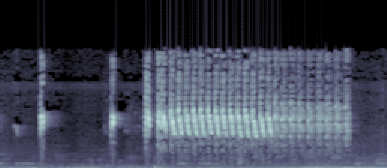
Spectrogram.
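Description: Crimson Sunbird: two sharp, very high chips, then a fast, thin, metallic trill of about twenty notes lasting under three seconds. Faint background hum.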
